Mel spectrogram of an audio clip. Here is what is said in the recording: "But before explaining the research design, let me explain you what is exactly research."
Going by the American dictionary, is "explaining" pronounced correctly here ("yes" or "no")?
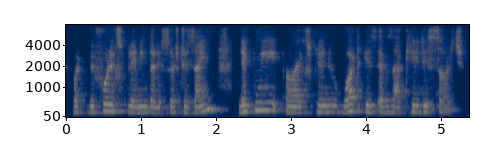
yes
